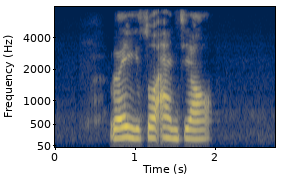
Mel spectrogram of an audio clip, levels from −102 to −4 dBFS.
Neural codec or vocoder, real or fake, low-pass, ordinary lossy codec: codec, 16 kHz, 8 kbps, FunCodec, trained on Chinese and English, 25 frames a second; fake; 7.2 kHz; AAC, 48 kbps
